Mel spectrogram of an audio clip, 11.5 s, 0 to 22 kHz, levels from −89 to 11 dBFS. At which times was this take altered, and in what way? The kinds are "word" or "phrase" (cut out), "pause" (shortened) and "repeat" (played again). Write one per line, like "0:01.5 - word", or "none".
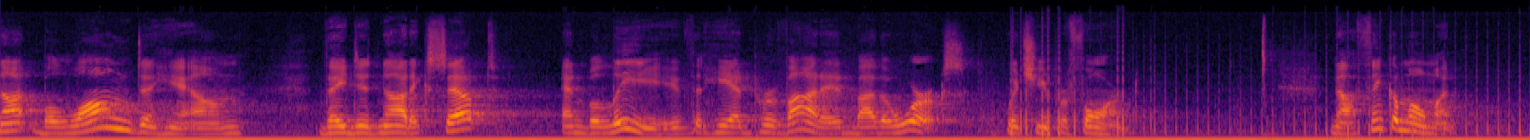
0:05.3 - word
